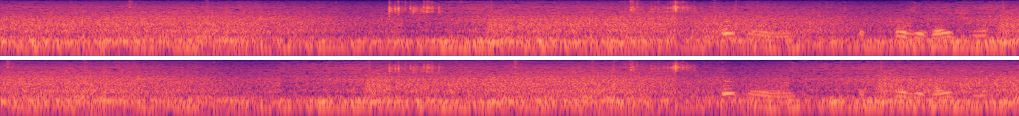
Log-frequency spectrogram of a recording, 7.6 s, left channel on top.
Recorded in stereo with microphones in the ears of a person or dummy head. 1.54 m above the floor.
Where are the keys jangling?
20° left (ahead or behind).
